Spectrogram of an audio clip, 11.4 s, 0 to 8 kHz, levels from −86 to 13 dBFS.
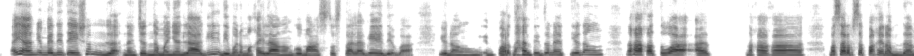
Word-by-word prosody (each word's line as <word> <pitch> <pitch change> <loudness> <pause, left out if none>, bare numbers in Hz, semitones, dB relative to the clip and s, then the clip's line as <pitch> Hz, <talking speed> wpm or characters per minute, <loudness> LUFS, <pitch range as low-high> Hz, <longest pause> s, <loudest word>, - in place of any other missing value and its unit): ayan 275 +1 +2
yung 270 - -5
meditation 270 +4 -1 0.2
la 205 -1 +2
nandiyan 205 +1 0
naman 215 0 0
yan 220 0 0
lagi 205 +9 +3
hindi 200 -8 +2
mo 195 - -3
naman 195 +1 -4
kailangang 195 -1 +2
gumastos 200 0 -2
talaga 195 +1 -2
eh, 225 -3 0
'di 195 - -2
ba? - - -6 0.4
Yun 205 - +1
ang 220 -1 -4 0.3
importante 240 +3 -1
dun, 255 -1 -2
eh, 235 - -4
yun 245 +2 -1
ang 285 -1 -6 0.4
nakakatuwa 250 -3 +5
at 205 0 0 0.5
nakaka 215 +1 +1 0.2
masarap 255 +1 +3
sa 275 - 0
pakiramdam 220 -4 0
220 Hz, 155 wpm, -20 LUFS, 205-250 Hz, 0.5 s, nakakatuwa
